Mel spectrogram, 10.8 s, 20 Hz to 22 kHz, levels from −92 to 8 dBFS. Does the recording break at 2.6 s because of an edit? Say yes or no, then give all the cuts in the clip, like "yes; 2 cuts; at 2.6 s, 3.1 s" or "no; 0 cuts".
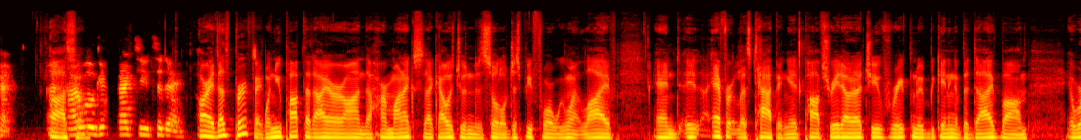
yes; 1 cut; at 2.6 s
